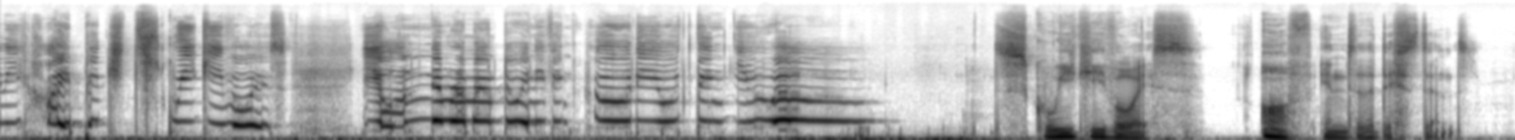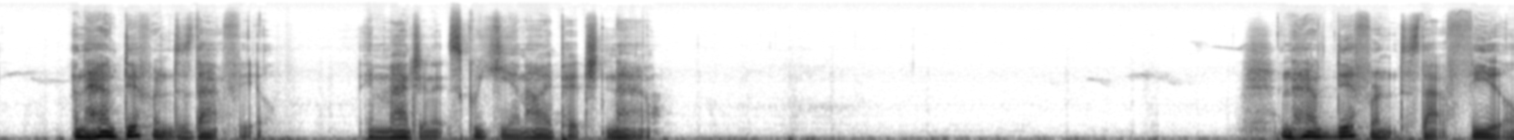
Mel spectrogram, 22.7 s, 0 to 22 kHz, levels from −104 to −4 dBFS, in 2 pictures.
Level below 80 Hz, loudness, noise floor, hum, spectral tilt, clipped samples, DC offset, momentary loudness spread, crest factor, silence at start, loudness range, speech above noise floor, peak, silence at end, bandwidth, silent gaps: -30 dBFS; -18 LUFS; -57 dBFS; none; -6 dB/octave; under 0.1%; under 0.1%; 20 LU; 18 dB; 0 s; 10 LU; 40 dB; 0 dBFS; 0 s; 13.5 kHz; none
